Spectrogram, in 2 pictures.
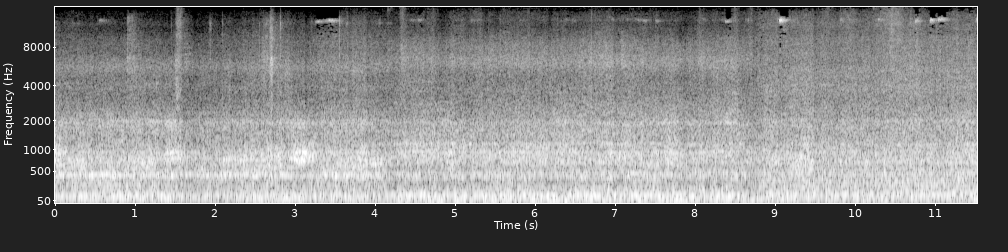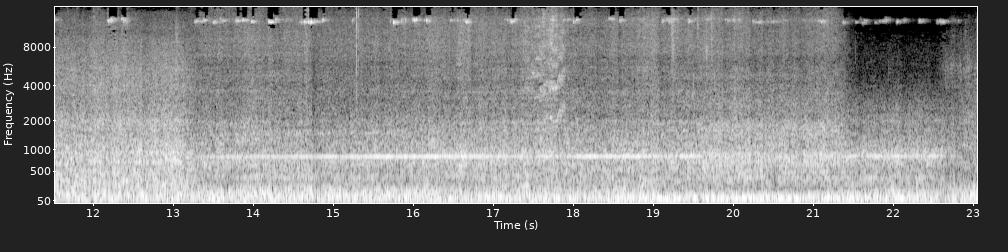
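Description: Running noise of a CR400AF Fuxing-Hao high-speed train at speed, heard from inside the carriage: a steady low rumble. About halfway through, a thin steady hum joins it and holds until shortly before the end.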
